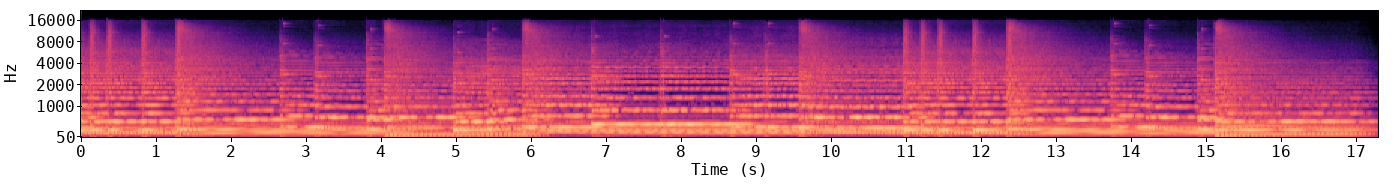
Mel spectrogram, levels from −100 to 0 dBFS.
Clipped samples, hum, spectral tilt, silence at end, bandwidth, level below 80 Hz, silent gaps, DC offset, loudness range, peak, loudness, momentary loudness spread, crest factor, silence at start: under 0.1%; none; -5.5 dB/octave; 0 s; 16 kHz; -44 dBFS; none; 0.4%; 2 LU; -2 dBFS; -17 LUFS; 4 LU; 14 dB; 0 s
